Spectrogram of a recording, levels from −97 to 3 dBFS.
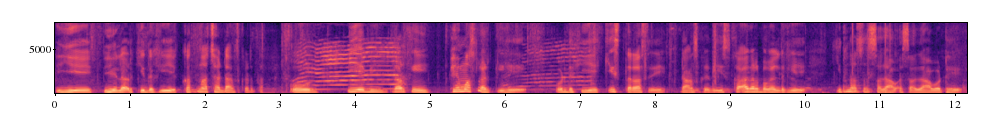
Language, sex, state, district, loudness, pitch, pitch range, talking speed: Hindi, male, Bihar, Jamui, -18 LUFS, 165 Hz, 150-190 Hz, 155 wpm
